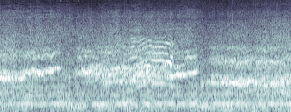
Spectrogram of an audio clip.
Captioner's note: laughing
